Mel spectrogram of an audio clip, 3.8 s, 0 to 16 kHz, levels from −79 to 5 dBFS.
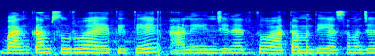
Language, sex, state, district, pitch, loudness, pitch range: Marathi, female, Maharashtra, Nagpur, 220 Hz, -19 LUFS, 210-225 Hz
